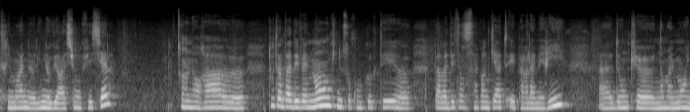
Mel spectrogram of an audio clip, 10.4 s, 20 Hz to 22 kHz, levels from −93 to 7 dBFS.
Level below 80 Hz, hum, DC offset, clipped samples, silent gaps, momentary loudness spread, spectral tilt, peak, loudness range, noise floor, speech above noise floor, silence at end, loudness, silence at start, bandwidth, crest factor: -66 dBFS; none; under 0.1%; under 0.1%; none; 11 LU; -7 dB/octave; -2 dBFS; 4 LU; -52 dBFS; 32 dB; 0 s; -20 LUFS; 0 s; 11.5 kHz; 18 dB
